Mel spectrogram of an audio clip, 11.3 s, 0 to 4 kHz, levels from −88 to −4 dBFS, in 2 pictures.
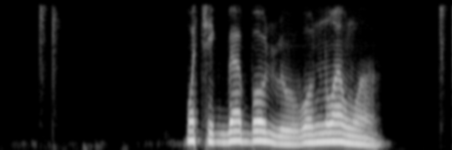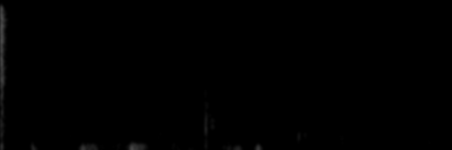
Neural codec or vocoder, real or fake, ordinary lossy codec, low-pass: codec, 16 kHz, 2 kbps, X-Codec, HuBERT features, trained on LibriSpeech; fake; none; 3.6 kHz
